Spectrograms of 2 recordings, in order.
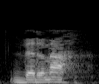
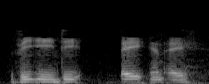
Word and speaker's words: vedana: In Sanskrit, sensation is pronounced vedana, V-E-D-A-N-A, vedana. This is the second aggregate.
